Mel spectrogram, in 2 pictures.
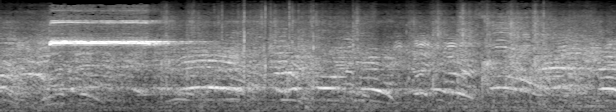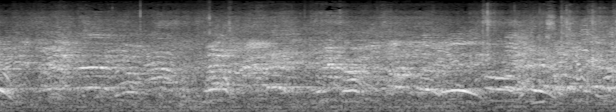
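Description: A steady, high electronic timer buzzer sounds for about a second just after the start, marking the end of a wrestling match. Many spectators' voices shout and cheer throughout, echoing in a large hall, with scattered thuds from the mats.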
